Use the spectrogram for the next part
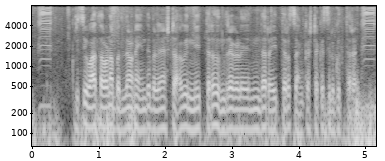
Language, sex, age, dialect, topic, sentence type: Kannada, male, 31-35, Mysore Kannada, agriculture, statement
